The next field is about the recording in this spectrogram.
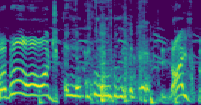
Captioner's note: both giggle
